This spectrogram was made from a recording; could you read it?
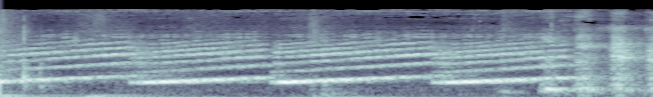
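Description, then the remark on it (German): A loud electronic alarm siren sweeps upward in pitch again and again in quick, regular cycles of about half a second, then breaks off into a short burst of noisy clatter. “Alarm. Alarm, Alarm, Alarm.”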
